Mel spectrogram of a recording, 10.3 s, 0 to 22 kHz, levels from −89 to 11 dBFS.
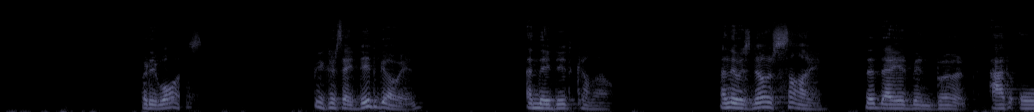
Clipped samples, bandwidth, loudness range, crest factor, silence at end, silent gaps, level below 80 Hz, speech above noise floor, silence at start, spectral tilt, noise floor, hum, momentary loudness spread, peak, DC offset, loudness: under 0.1%; 11.5 kHz; 5 LU; 20 dB; 0 s; none; -84 dBFS; 43 dB; 0.6 s; -6 dB/octave; -89 dBFS; none; 15 LU; -30 dBFS; under 0.1%; -48 LUFS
